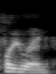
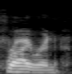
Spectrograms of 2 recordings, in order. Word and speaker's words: Frieren: only last episode learned that her name is pronounced frein not frien I have been pronouncing it frien this entire time and that that was rather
